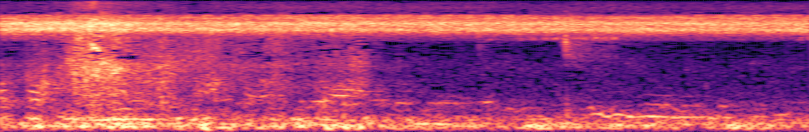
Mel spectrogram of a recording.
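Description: Insect chorus in tropical forest: a steady, unbroken high-pitched drone.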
